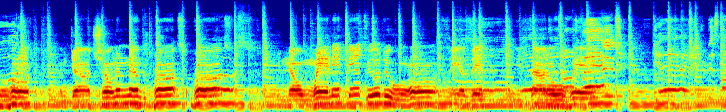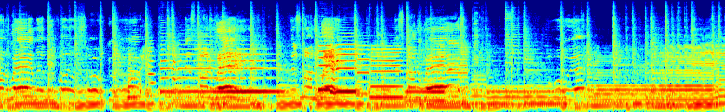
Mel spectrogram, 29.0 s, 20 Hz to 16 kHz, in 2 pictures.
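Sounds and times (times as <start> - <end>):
instrumental song with melodic lead: 16.5 - 29.0.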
